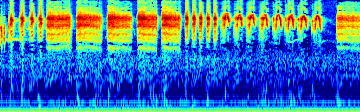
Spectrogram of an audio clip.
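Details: Sedge warbler song: a fast, scratchy chatter of high notes that turns into a run of repeated whistled, looping phrases near the end, with brief pauses between bursts.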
